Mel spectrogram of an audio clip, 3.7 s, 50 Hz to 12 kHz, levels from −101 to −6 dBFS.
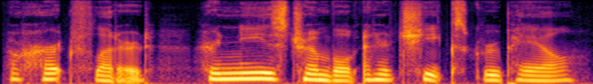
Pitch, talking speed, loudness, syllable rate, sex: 170 Hz, 180 wpm, -15 LUFS, 4.3 syllables/s, female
